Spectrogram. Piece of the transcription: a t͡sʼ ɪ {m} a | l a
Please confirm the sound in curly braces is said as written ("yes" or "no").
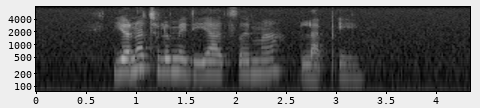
yes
